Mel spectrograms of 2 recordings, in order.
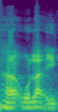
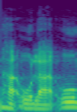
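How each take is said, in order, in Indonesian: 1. Kata itu diakhiri dengan vokal i. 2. Kata itu diakhiri dengan vokal u. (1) "Haula ini pasti seperti ini" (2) "nggak mungkin haulau, nggak mungkin harokatnya berubah"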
